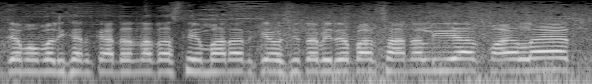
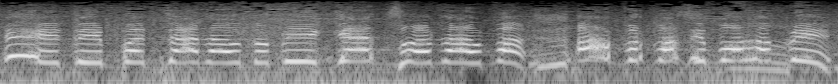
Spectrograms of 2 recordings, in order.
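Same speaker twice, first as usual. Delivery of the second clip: fighting game announcer; 7 semitones higher than usual. Acted. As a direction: call the teamfight at full hype. Esports caster hype call.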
